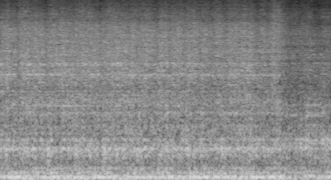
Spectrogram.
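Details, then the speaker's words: Newly bought project car with the intake cover off, cranking: steady starter cranking at about three and a half beats per second that never catches. The night before it showed oil pressure while cranking but could not get fuel, and the cause is unconfirmed. Crank, no start. "and the oil pressure gauge last night when I was cranking it actually um showed oil pressure so that was cool and I'll crank it right now but it's not going to"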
